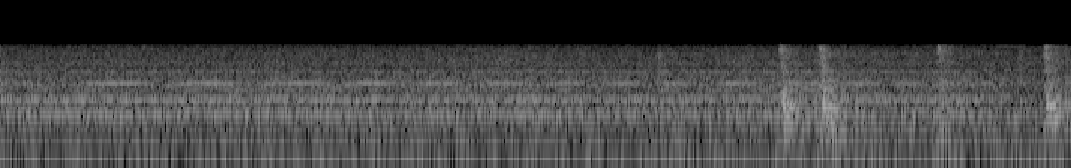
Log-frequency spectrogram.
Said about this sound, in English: Let's test. Test page successfully sent to printer. The light is flashing. The printer comes on.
